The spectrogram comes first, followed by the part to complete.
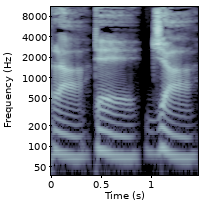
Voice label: "rateja", concat syllables; Affixing experiment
